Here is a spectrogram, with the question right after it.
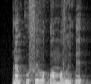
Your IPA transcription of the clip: ɾ ã˦˨ kʷ ɛ˦ f e˦ β ɔ˦ ɡ͡b ɔ˦˨ m ɔ˨ v ĩ˨˦ k͡p ɪ˦

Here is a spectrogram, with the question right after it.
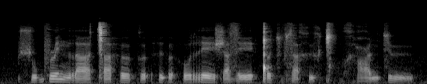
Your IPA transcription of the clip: ʃ u ɡ f ɹ e ŋ r aː ǀ a h ɵː k ɵ ʔ h ɨ ʔ ɵ h o r eː ʃ a z eː ʔ ǃ ɵ t͡s ṳ z a x ʉ x ǀʰ o̤ x a̤ ʕ ɨ ŋ t͡s ʉː

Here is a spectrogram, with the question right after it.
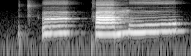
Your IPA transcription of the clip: t͡sʼ ɵː˦˥ kː a˦˥ m o˦˥

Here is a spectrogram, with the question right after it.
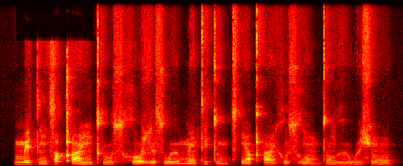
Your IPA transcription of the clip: m e t ĩː s ɯ qʼ ĩː kʼ uː s x o ɮ ɯ s w ɯː m ẽ t i t u m t͡sʼ ĩ qʼ ĩː x u s ɣ õ m t õ ɣ ɯ w ɯ ɕ ũ

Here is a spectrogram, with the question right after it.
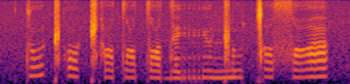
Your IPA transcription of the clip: t o ǁʰ ɔ ǁʰ ɛ tˤ a tˤ ɪ d ɛ rʲ ʊ ŋ͡ǁ u ǀ ɪ sˤ a

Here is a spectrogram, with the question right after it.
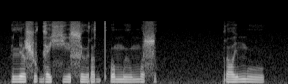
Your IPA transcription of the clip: lʲ a ʂ u ɡ ɛ ç i ɬ ɯ ɾ ɔ d pʼ o m ɯ u̯ m o ɬ | ɾ ɔ i̯ m u

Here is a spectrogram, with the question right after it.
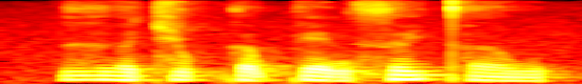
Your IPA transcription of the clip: ɣ ɨ̤˨˩ ə̯ t͡ɕ u˨˩ p̚ k ə̰˧˨ w k e˧˩ n s ɨ˨˦ j t̪ʰ ə̤˨˩ w

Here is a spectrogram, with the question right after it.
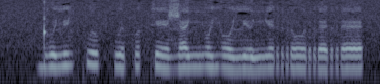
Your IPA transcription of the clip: ɖ u lʲ u lʲ kʷ e ʊ̯ kʷ e p ɵ k e ɮ æ ɲ o j o lʲ ɵ ɲ e r o r ɛ r ɛ

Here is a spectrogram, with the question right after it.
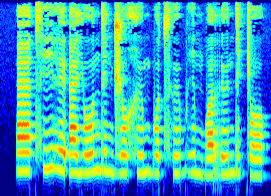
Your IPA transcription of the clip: æ t͡sʰ i ɦ e ʔ æ j o n d i n d͡ʒ o x ɨ m b o t͡sʰ ɨ bʱ i m b ʌ r ɨ n d i c o

